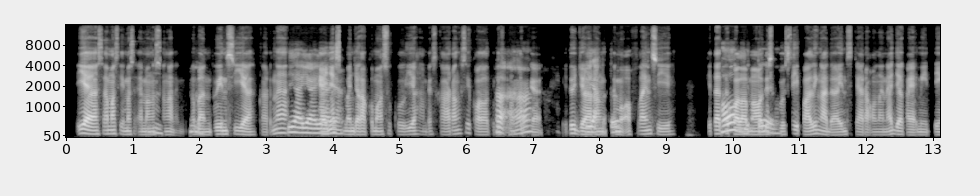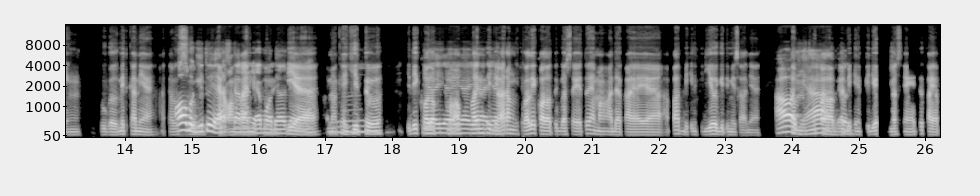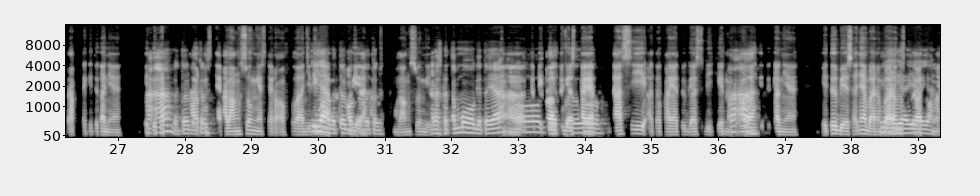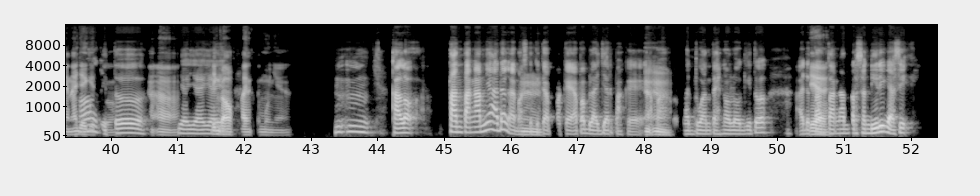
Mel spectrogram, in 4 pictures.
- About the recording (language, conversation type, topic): Indonesian, unstructured, Bagaimana teknologi dapat membuat belajar menjadi pengalaman yang menyenangkan?
- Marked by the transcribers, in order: other background noise; in English: "meeting"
